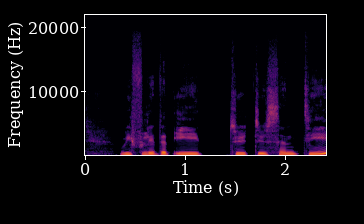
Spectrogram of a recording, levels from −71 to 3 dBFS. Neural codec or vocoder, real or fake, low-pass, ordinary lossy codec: codec, 44.1 kHz, 7.8 kbps, Pupu-Codec; fake; 19.8 kHz; none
